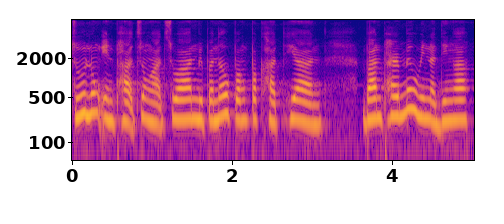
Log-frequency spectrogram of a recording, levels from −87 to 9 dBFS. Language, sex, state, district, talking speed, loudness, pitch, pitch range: Mizo, female, Mizoram, Aizawl, 155 wpm, -15 LUFS, 230 Hz, 220-250 Hz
